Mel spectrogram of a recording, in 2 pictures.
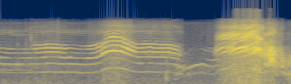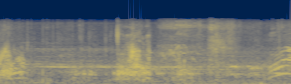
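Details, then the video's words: Two male cats fighting over territory outside a home, one holding a long wavering yowl that swells and bends, then a harsh loud screech burst, followed by quieter growling moans. "Two cats fighting and making wierd noises"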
